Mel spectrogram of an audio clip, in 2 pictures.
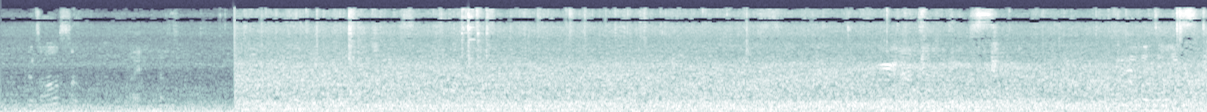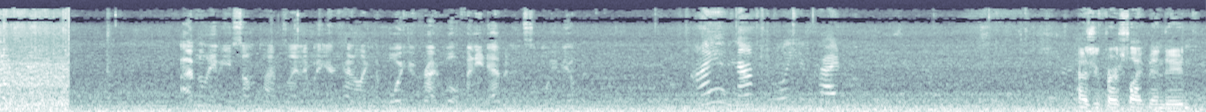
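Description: Loud steady roar inside a passenger airplane cabin during takeoff, an unbroken engine rumble, with people talking over it.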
